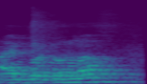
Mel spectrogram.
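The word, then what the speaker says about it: hypotenuse: आपको कर्ण को h से डिनोट किया जाएगा कभी नहीं, हमेशा नहीं, ताकि इसका अंग्रेजी बोलते हैं, इसका उच्चारण करते हैं हाइपोटेनस, उसका पहला लेटर हो गया।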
